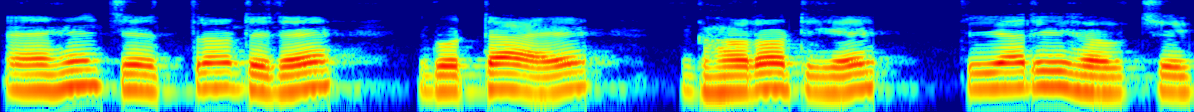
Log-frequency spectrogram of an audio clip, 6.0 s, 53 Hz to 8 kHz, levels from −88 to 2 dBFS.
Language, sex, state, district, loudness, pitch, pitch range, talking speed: Odia, male, Odisha, Nuapada, -16 LUFS, 150 Hz, 140-160 Hz, 60 wpm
